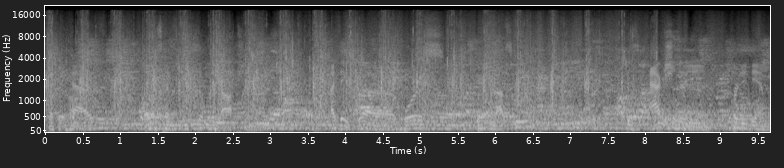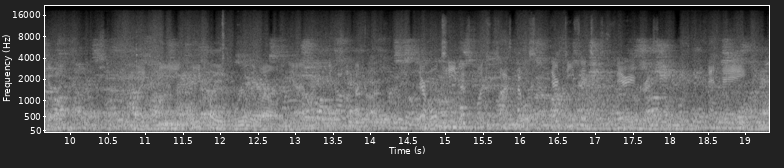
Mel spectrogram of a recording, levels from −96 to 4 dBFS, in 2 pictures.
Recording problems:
murmuring crowd; very loud; throughout; 5 dB above the speech

